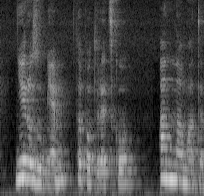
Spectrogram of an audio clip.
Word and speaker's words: anlamadım: 'Nie rozumiem' to po turecku: anlamadım (czyt. anlamadym) anlamadım (czyt.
